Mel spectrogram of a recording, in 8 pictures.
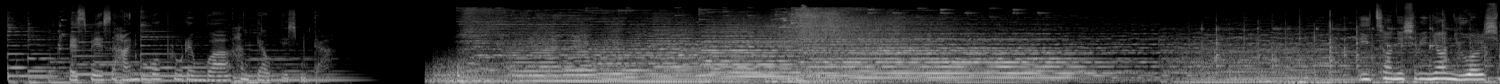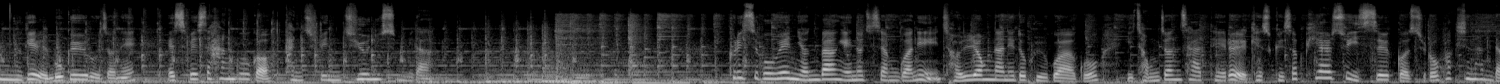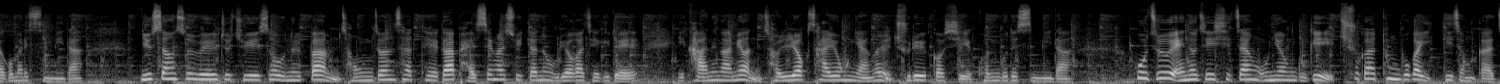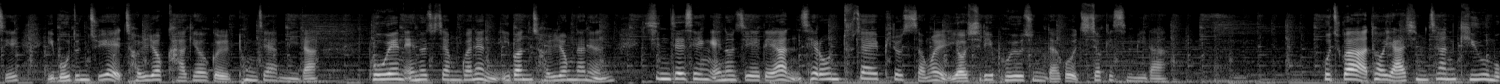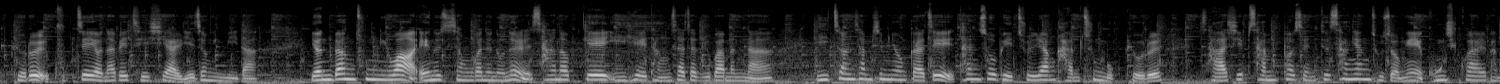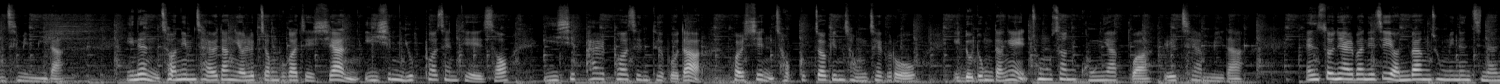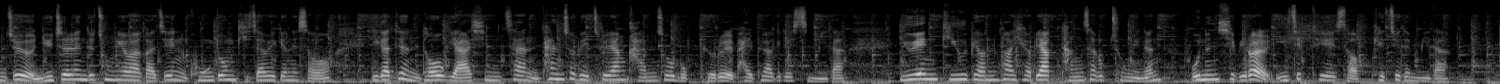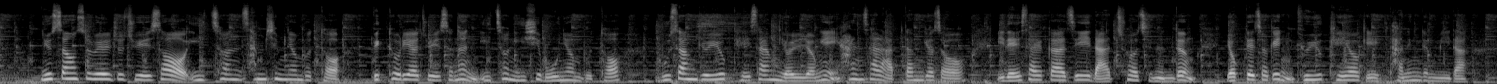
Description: SBS 한국어 아침 뉴스: 2022년 6월 16일 목요일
